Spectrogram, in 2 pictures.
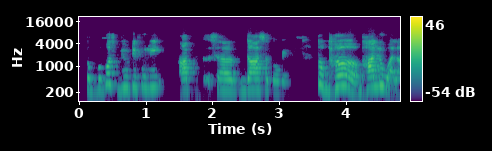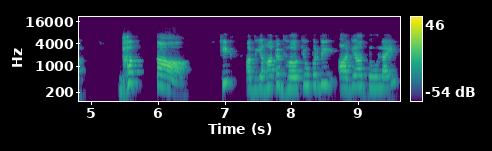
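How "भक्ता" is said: भक्ता slow, क joined into त; slow teaching demo of भक्ता; drawn-out bhakta. Shown as a demonstration. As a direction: stretch भक्ता with the half क. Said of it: "आधा क पूरा त".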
